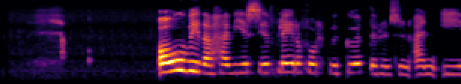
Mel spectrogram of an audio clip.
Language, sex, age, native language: Icelandic, female, 12, Icelandic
